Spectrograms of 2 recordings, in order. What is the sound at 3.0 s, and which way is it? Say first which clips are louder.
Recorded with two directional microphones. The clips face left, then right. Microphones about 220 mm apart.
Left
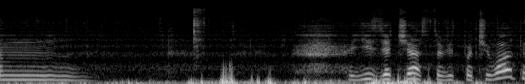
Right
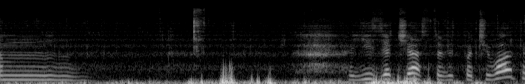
Speech: left 1 dB; 20° left (ahead or behind).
